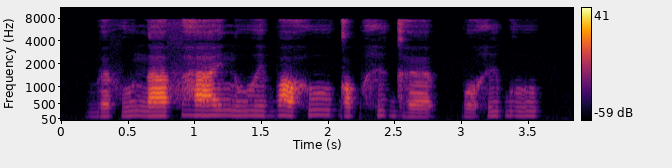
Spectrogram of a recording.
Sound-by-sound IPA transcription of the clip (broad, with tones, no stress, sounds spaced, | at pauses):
b œ˨ f u˧ n̪ aː˧ f ɦ aː˦ ɪ̯ n uː˧ ɪ̯ b ɒ˦˨ h uː˦ ɡ ɒ˧ p h ɨ˦ ɡʱ œː˨ pː o˨ h ɨ˦ ɓ uː˦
